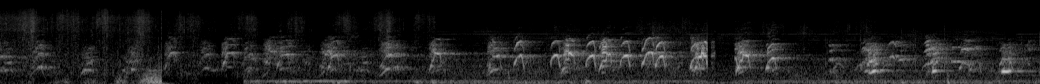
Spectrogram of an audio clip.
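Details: Pack of Segugio Italiano hounds in close pursuit of a hare in an Italian vineyard, early 1990s; dense overlapping yelping bays repeat rapidly and grow louder, with a low steady engine-like hum underneath.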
